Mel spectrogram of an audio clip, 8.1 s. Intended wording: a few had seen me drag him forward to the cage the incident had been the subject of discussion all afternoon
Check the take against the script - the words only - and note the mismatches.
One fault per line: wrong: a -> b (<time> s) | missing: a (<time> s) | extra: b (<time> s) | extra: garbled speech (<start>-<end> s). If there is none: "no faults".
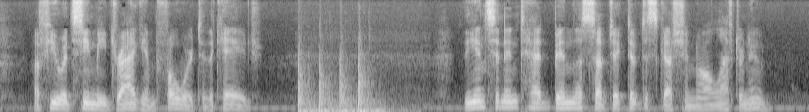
no faults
